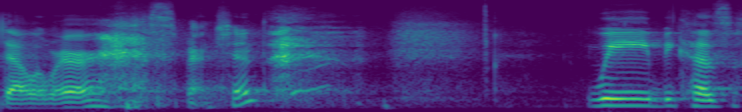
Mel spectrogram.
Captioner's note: laughs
